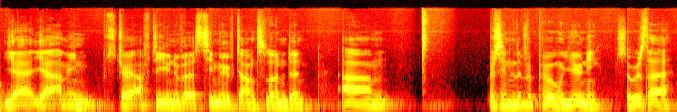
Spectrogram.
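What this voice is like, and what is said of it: Northern English Middlesbrough accent. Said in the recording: “you've got um, a different accent. We're not talking to a London person today”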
